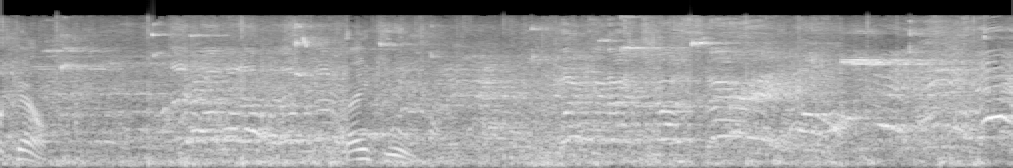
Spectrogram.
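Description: Young players shout and call out to each other.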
